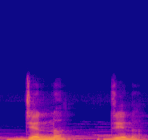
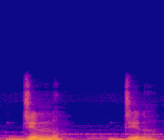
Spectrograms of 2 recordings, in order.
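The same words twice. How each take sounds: The two takes are said the same way.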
